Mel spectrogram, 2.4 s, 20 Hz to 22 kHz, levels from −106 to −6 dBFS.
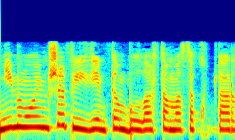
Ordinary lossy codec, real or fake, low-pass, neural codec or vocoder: none; fake; 7.2 kHz; codec, 24 kHz, 0.9 kbps, WavTokenizer, medium speech release version 1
